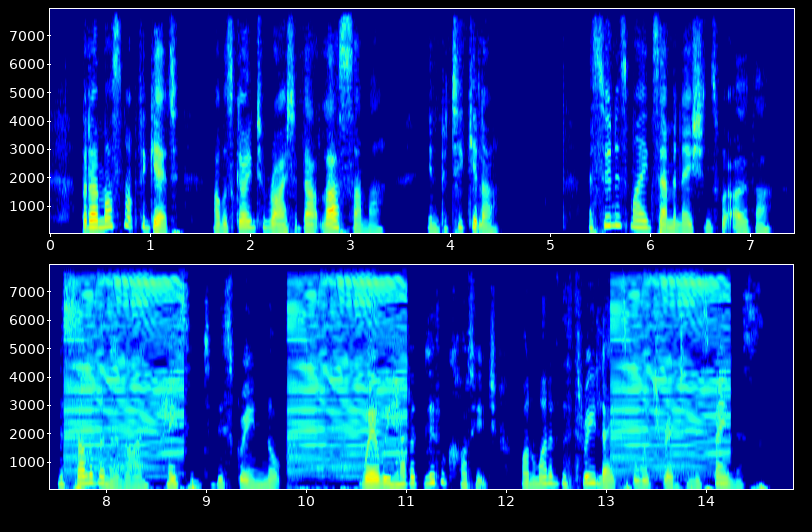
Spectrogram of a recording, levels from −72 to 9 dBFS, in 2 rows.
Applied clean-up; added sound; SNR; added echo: classical method Wiener filter.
